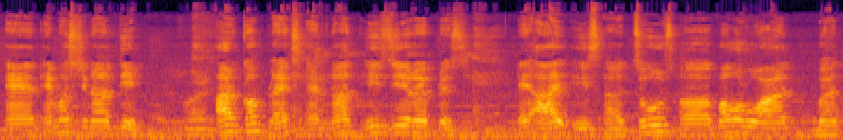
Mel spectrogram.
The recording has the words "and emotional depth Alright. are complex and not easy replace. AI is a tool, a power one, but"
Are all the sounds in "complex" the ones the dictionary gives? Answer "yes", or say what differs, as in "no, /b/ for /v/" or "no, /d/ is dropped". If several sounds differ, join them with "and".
yes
